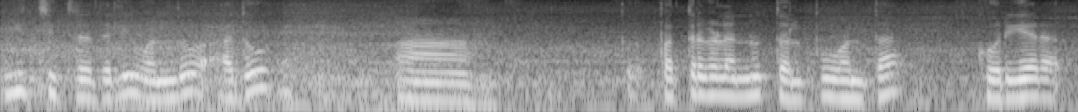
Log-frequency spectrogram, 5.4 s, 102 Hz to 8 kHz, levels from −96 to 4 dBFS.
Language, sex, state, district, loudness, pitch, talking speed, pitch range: Kannada, female, Karnataka, Bangalore, -14 LUFS, 180 Hz, 80 wpm, 165-200 Hz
